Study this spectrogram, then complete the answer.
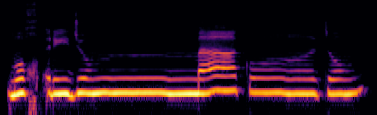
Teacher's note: تنوین کی آواز کو میم کی آواز کے ساتھ مرج کرنا ہے، مکس کرنا ہے، مدغم کرنا ہے، اور پھر غنہ بھی کرنا ہے، یعنی تھوڑی دیر ناک میں روک کے بھی رکھنا ہے۔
